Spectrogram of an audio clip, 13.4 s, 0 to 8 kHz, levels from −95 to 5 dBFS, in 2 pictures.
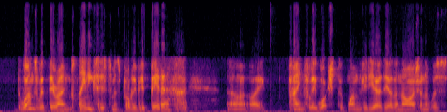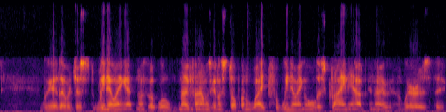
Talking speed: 230 wpm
